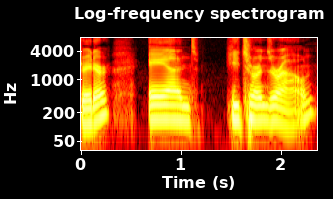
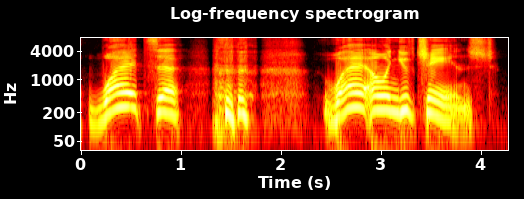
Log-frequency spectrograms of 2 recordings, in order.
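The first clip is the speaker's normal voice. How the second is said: mock gasp; 7 semitones higher, much slower than usual. Mock audience gasping at news.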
